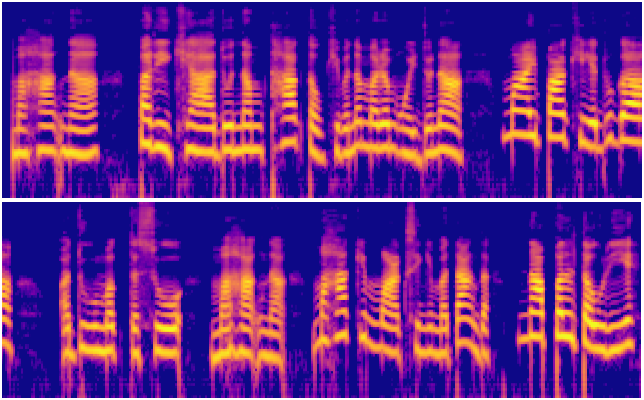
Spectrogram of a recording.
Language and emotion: Manipuri, disgusted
